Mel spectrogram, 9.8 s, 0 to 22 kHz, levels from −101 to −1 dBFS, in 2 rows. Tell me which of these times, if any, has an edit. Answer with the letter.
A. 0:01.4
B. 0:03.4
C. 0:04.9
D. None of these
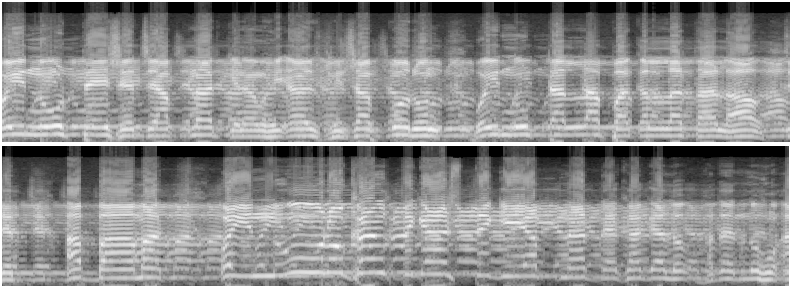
C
